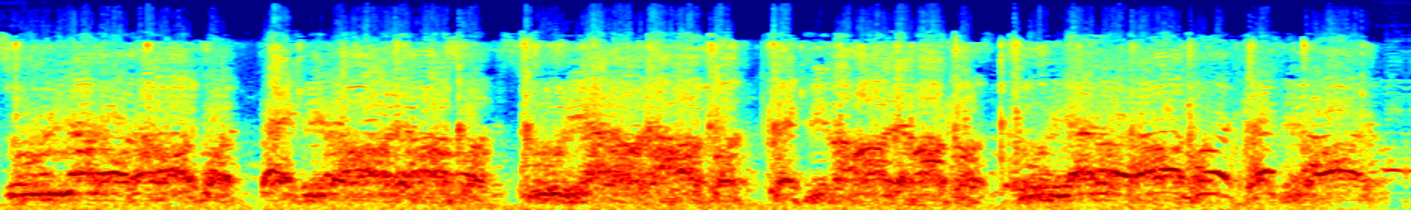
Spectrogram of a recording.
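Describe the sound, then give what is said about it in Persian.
A large crowd of protesters in Iran chants slogans in unison, including "Death to high prices", "Death to Raisi" and "Death to Khamenei", loud and sustained, with short rhythmic pauses between repeated phrases roughly every one and a half seconds. “در ویدیوهایی که در شبکه‌های اجتماعی منتشر شده، معترضان از جمله شعار مرگ بر گرانی، مرگ بر رئیسی و مرگ بر خامنه‌ای سر دادند.”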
